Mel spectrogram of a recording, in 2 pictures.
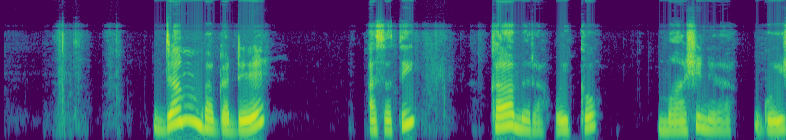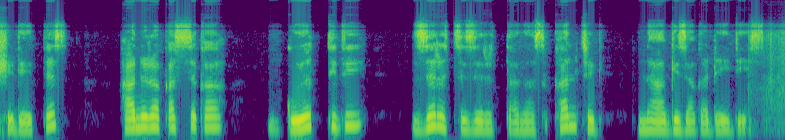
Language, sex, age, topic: Gamo, female, 18-24, agriculture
